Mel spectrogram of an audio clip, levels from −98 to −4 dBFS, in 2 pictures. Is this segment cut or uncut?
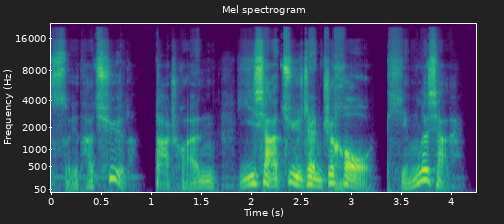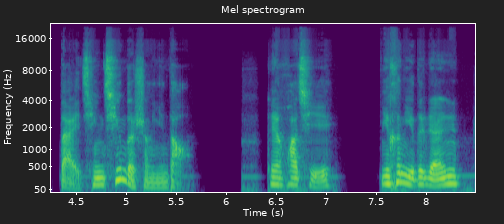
cut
